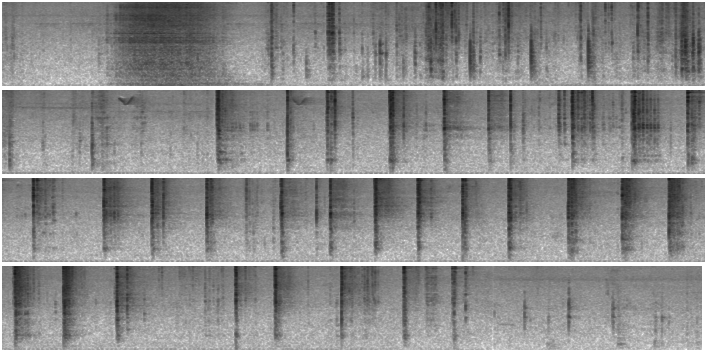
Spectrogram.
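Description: A brief swish, then a long run of sharp, evenly spaced knocks, about two a second, from hand work on bamboo poles.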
